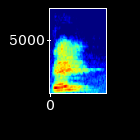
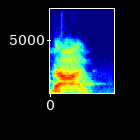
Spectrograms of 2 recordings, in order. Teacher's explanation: बेड और सेड जहाँ पे टंग हाफ ओपन पोजिशन में है, और बैड और सैड जहाँ पे टंग फुल ओपन पोजिशन में है · in this vowel sound, tongue is in half position, half open position, and here tongue is in open position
